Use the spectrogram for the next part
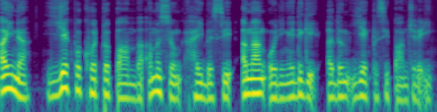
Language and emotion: Manipuri, neutral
